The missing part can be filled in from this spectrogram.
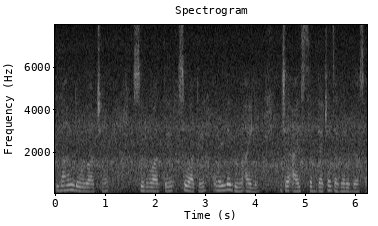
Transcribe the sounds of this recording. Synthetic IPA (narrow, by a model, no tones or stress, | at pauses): land̪ewɭʋat͡ɕe | suɾuʋat̪iːɾsuʋat̪iɾʋəɽled̪ʱiʋ̃ʔa̰jle | d͡ʑeʔajsːəd̪jat͡ɕad͡zaɡjaɾubjaəsə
